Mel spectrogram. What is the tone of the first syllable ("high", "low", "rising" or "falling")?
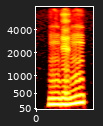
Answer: rising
